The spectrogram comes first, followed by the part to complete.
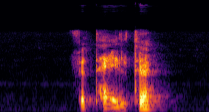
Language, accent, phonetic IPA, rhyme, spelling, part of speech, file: German, Austria, [fɛɐ̯ˈtaɪ̯ltə], -aɪ̯ltə, verteilte, adjective / verb, De-at-verteilte.ogg
- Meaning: inflection of verteilen: 1. first/third-person singular preterite 2. first/third-person singular subjunctive II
